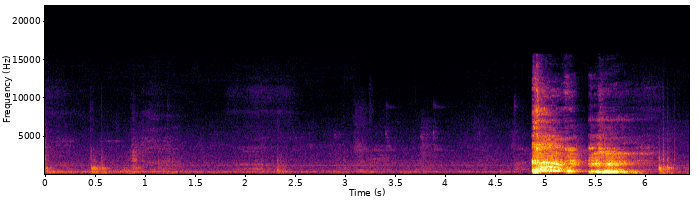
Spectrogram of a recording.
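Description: A man clearing his throat: a sudden loud double burst near the end, after several seconds of faint room tone.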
